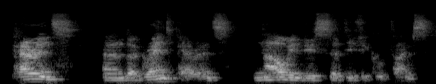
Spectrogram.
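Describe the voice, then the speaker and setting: A man with a German accent at a moderate pace, with ordinary pitch variation. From Austria. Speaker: business trainer and consultant. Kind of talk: webinar lecture. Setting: online webinar from home office.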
